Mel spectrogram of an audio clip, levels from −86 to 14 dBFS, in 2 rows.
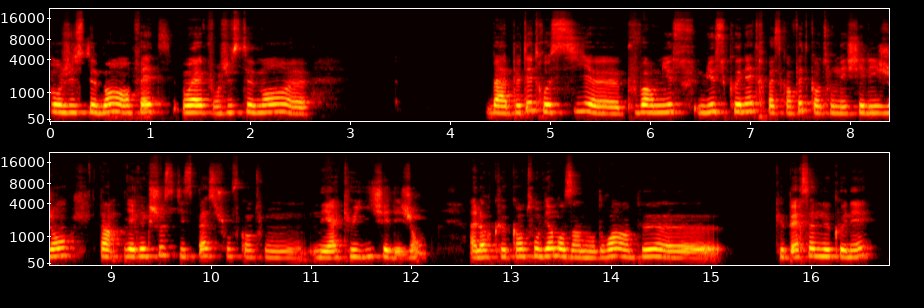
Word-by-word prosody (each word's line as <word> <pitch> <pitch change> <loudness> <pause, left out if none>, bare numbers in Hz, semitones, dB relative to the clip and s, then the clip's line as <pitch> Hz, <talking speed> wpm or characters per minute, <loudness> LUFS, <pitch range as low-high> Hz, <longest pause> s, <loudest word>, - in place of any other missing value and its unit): pour, 245 -1 +6
justement, 230 +1 +2
en 225 - -3
fait 245 +1 +2
ouais, 230 0 +8
pour 205 -2 -10
justement, 230 +2 0
heu 195 -2 -2 1.8
bah, 220 -2 +4
peut-être 225 +6 -3
aussi, 245 +2 +1
heu, 205 -4 +1
pouvoir 235 0 +3
mieux 230 +1 0
s 245 0 -11
mieux 230 +3 -1
se 250 -1 -7
connaître 250 +2 +2
parce 220 -1 -2
qu'en 210 -1 -6
fait 270 +4 -3
quand 220 -1 -3
on 215 - -4
est 205 - -4
chez 210 +2 0
les 215 0 -2
gens 235 +4 +1 0.3
enfin, 220 -1 +2
il 230 - +1
y - - +9
a - - +5
quelque 235 0 +3
chose 265 +2 -6
qui 235 -4 -10
se 230 - -17
passe, 245 +1 -2
je 260 - -12
trouve, 235 -2 -12
quand 210 -2 -10
on 195 -1 -9 0.2
est 195 0 +3
accueilli 210 +3 -4
chez 235 - +1
des 405 -1 -4
gens, - - -6 0.4
alors 210 +1 +1
que 220 - -4
quand 230 +1 -2
on 240 - +2
vient 240 +1 +5
dans 225 -3 +2
un 205 -1 -3
endroit 205 +5 0
un 215 - -2
peu, 225 +1 +3
heu, 460 - -1 0.5
que - - -7
personne 225 +2 +1
ne 225 - +4
connaît 230 +2 -1
230 Hz, 215 wpm, -24 LUFS, 215-245 Hz, 1.8 s, y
